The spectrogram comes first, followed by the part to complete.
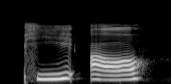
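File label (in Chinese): "pi2ao3", Mandarin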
